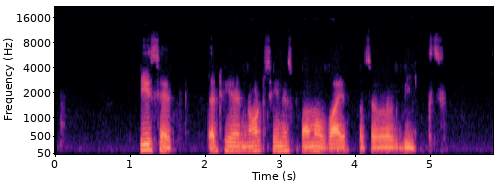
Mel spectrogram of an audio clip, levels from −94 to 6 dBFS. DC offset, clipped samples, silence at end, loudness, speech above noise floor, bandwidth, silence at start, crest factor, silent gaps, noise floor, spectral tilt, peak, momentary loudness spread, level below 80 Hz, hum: under 0.1%; under 0.1%; 0.7 s; -21 LUFS; 48 dB; 9.4 kHz; 1.15 s; 18 dB; none; -68 dBFS; -7.5 dB/octave; -4 dBFS; 8 LU; -64 dBFS; none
